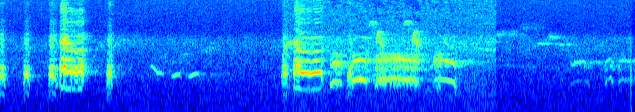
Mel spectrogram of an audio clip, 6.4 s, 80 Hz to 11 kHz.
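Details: Recorded 1 April 2024 as two wild junglefowl came to a decoy hen: quick clucks and a brief burst, a soft call, then a strong, stretched, quavering crow, with faint calls trailing after.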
